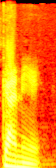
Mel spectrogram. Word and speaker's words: Kanye: ¿Kanye West o Kanye West? – Kanye.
